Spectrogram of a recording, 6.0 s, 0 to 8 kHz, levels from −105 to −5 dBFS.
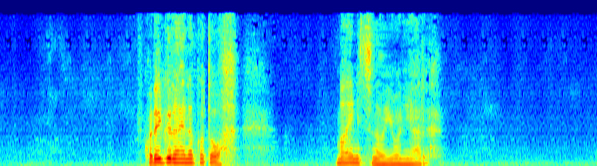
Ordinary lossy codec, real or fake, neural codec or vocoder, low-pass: none; fake; codec, 16 kHz, 1.1 kbps, Voila-Tokenizer; none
